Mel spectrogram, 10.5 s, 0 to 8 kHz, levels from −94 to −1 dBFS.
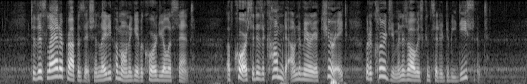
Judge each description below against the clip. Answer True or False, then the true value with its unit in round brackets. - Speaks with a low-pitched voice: False (175 Hz)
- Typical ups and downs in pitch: False (8.0 semitones)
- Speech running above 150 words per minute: True (170 wpm)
